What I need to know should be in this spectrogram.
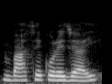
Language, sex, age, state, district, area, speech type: Bengali, female, 30-45, West Bengal, Birbhum, urban, spontaneous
